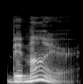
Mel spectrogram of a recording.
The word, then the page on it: bemire: British English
